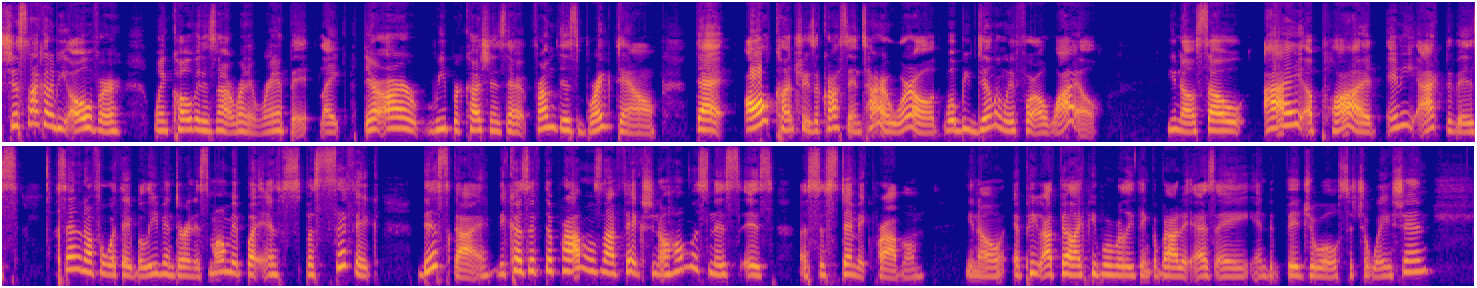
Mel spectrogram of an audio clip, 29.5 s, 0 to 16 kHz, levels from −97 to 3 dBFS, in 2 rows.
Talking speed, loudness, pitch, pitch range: 175 wpm, -22 LUFS, 220 Hz, 200-265 Hz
